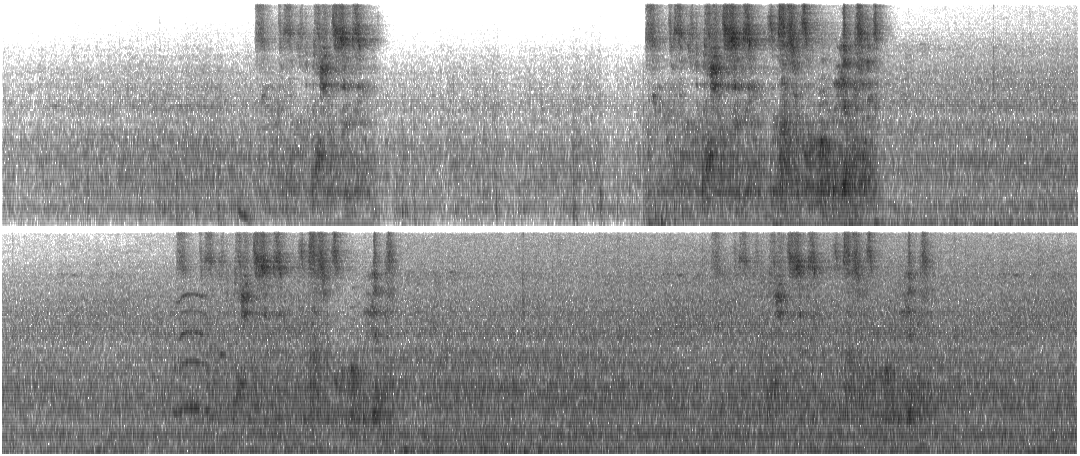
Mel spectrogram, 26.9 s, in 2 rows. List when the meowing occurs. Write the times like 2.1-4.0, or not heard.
15.6-16.1.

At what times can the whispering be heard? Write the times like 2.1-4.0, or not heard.
3.1-4.7, 8.0-10.9, 15.6-18.4, 22.3-25.1.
